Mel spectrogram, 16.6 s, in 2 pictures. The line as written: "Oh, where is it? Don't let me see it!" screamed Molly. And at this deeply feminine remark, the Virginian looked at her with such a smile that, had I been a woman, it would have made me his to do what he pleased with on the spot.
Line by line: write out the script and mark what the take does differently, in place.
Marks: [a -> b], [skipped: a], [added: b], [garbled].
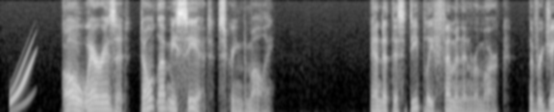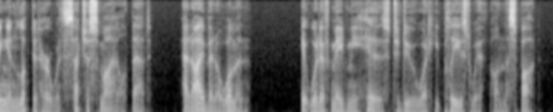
"Oh, where is it? Don't let me see it!" screamed Molly. And at this deeply feminine remark, the Virginian looked at her with such a smile that, had I been a woman, it would have made me his to do what he pleased with on the spot.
